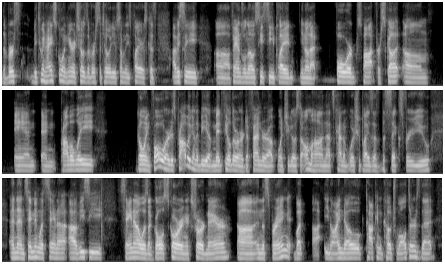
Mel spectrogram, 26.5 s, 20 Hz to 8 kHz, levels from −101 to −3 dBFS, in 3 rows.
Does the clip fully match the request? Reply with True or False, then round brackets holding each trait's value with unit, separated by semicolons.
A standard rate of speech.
False (210 wpm)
